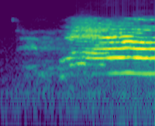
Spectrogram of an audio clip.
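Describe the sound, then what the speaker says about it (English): A phone ringtone plays a single cat meow, rising from a soft start into a clear, drawn-out tonal cry that stays faint and close. "Yes, I have a cat ringtone."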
